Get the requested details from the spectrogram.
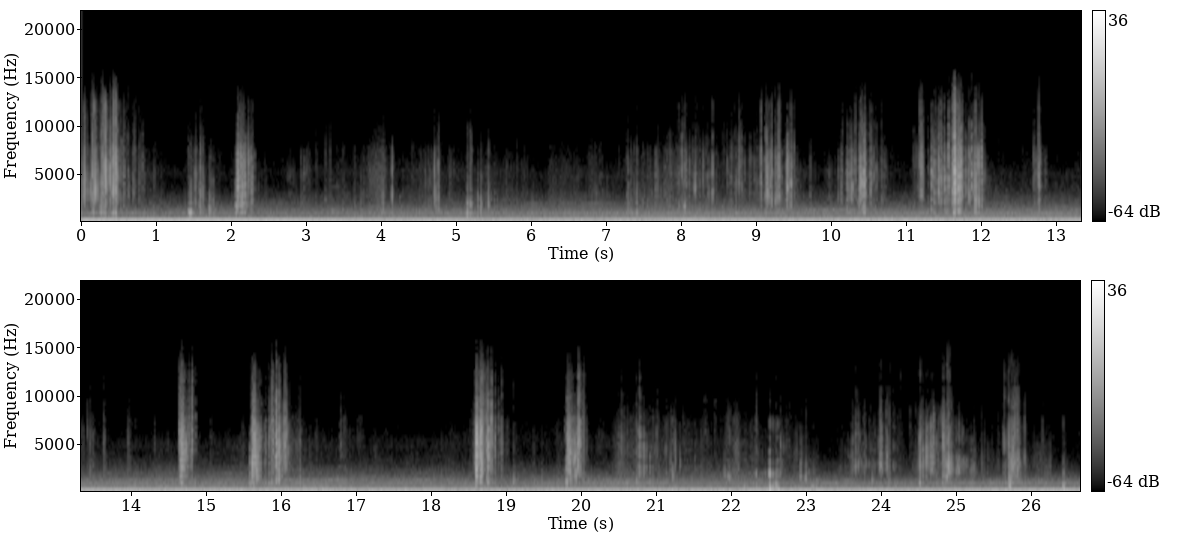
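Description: A toy on a string rustles as a cat bats at it.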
